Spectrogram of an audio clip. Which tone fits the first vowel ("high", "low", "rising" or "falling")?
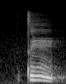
falling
